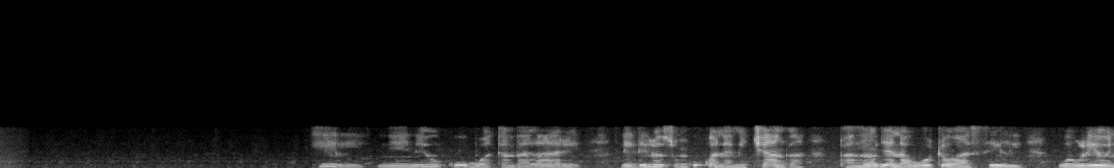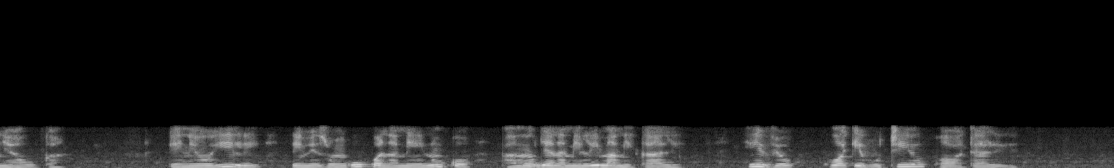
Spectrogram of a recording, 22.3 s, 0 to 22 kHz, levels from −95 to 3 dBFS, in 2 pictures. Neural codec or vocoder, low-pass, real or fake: autoencoder, 48 kHz, 128 numbers a frame, DAC-VAE, trained on Japanese speech; 5.4 kHz; fake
